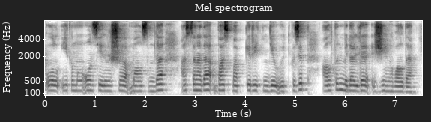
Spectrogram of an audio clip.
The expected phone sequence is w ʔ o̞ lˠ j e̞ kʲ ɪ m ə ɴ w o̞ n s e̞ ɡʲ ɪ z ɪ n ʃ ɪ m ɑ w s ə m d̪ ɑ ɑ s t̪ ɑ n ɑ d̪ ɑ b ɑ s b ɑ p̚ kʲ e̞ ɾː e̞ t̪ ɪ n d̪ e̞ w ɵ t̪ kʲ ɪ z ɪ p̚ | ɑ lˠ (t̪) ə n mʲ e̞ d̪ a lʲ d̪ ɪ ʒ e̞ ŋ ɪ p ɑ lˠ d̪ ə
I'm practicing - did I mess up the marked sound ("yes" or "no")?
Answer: no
